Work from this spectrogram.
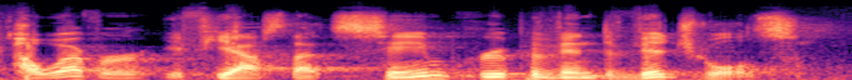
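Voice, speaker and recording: Low-voiced man, halting debater. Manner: halting, with restarts, pushing to hold the floor. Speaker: mayoral candidate. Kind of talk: political debate.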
